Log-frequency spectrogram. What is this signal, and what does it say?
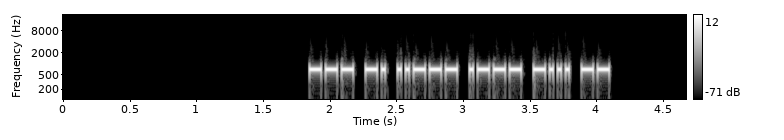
Morse code, heard as a keyed tone, about 37 wpm, 700 Hz. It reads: ON2JBM
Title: DXCC-100 Call Signs - 6 Characters - 40wpm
